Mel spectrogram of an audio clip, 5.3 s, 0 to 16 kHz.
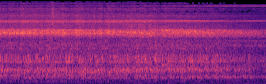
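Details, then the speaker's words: Old 1940s-era three-phase motor run from a VEVOR/HY VFD on a test bench at no load: steady hum with a fine, uneven rattle; owner unsure if worn bearings or loose bench mounting. Motor rattle. "you can hear that my ancient motor probably from the 40 1940s is uh uh kind of rattly i don't know if it's terrible bearings or the way it's sitting on the bench but that's the way it is right now"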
